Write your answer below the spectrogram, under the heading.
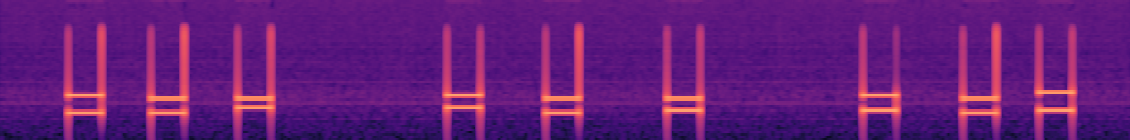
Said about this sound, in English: Please enter your home phone number beginning with the area code.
